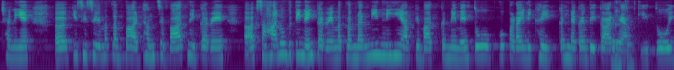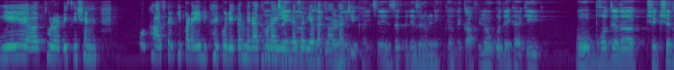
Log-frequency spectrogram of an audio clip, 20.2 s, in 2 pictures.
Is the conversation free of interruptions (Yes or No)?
No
